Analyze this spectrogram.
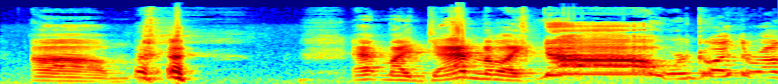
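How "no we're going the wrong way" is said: high, panicked, top-of-the-lungs crying scream. Speaker retells screaming at their dad from the backseat: retelling screaming at top of lungs. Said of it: "I'm screaming at the top of my lungs".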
